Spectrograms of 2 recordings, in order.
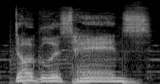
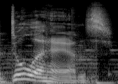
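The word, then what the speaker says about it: Dullahans: gang of headless guys I think it's pronounced Douglas hands wrong we are the Doula hands boom's a headless Knight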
